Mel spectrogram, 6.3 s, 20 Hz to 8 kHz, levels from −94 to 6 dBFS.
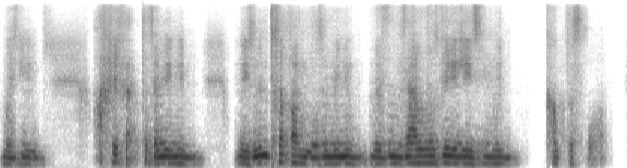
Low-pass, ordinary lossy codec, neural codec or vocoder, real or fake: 7.2 kHz; AAC, 32 kbps; codec, 16 kHz, 0.5 kbps, FreqCodec, smaller model; fake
